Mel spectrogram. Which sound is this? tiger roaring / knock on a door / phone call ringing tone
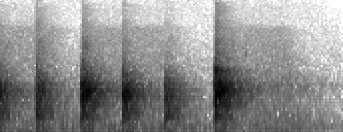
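knock on a door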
